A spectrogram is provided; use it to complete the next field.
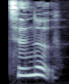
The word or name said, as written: tidsnød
